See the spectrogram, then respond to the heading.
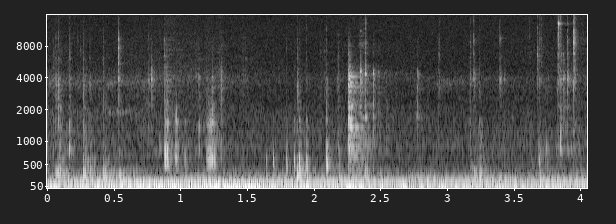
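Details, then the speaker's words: Carburettor automatic choke: light uneven clicks about three a second as the linkage steps down the fast idle cam; normal operation. "You're coming up on the idle cam. Fast idle cam. You hear it click. Hear it clicking?"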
